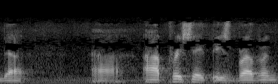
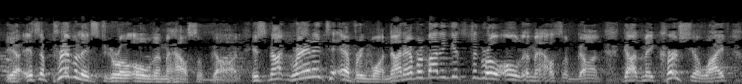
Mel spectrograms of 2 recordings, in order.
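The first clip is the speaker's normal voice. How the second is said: rising, louder preacher's cry on the key line; preaching at full force; 6 semitones higher, 5 dB louder than usual. Acted. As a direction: build the sermon to a loud, high climax.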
